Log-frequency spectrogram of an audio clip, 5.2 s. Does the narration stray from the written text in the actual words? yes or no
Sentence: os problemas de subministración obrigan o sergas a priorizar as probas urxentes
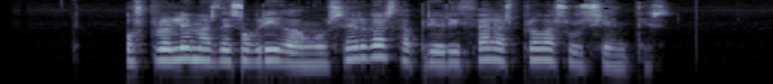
yes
